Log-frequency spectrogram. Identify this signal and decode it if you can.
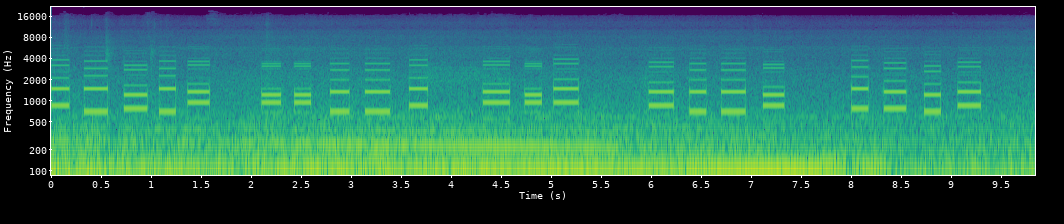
DTMF, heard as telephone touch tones, dialled by hand, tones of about 220 ms, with the noise inside a bus. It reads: 93430 **229 0*# 8227 6518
